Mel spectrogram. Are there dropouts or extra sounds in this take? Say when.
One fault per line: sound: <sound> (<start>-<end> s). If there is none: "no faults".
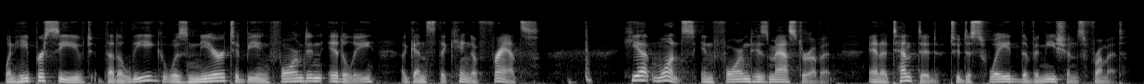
sound: laugh (5.7-5.9 s)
